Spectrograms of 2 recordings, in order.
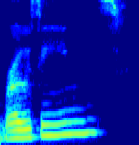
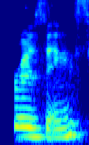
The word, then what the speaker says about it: Rosings: digger I loved her Mrs how do you pronounce the name Rosings Rosings yeah I loved her so much honestly so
